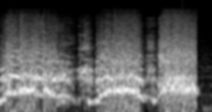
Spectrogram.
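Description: Very loud, harshly distorted screaming in three bursts with brief breaks between them, cutting off suddenly at the end.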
